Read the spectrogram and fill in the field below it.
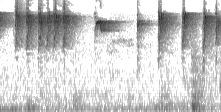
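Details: Speckled 'trotol' kolibri ninja sunbird in 'gacor ngerol' song: a fast trill of very high chirps, a short pause, then single sharp whistled notes repeated about every third of a second.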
